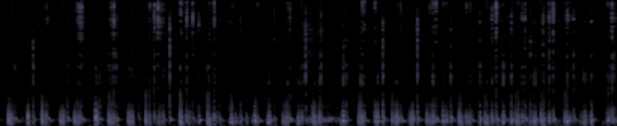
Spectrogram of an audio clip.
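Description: Long nails rapidly scratch and tap across the textured surface of a flat, round, palm-sized solid cork lid held up close. The result is a dense run of short, dry, deep thuds and scrapes, bass-heavy with almost no high end, each dying away almost instantly.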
